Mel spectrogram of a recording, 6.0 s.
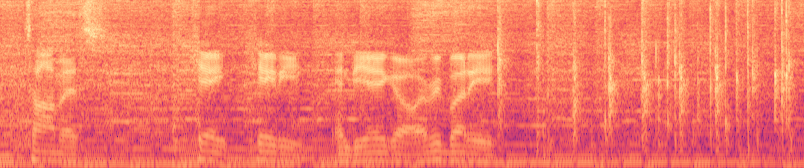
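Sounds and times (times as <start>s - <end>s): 
speech: 0.2s - 4.2s
several hands clapping: 3.5s - 6.0s.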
